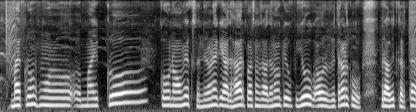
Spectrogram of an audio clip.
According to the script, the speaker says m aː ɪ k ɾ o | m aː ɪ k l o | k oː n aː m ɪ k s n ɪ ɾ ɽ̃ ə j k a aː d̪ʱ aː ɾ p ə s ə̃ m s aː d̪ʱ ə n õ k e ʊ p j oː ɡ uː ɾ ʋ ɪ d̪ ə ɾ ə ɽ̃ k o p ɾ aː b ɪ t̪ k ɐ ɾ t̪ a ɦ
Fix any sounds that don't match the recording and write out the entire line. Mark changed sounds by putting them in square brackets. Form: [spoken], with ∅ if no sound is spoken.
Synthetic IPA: m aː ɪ k ɾ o | m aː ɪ k [ɾ] o | k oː n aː m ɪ k s n ɪ ɾ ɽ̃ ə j k [e] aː d̪ʱ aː ɾ p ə s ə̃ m s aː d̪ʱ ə n õ k e ʊ p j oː ɡ [ɔː] ɾ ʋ ɪ [t̪] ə ɾ ə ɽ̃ k o p ɾ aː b ɪ t̪ k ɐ ɾ t̪ a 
